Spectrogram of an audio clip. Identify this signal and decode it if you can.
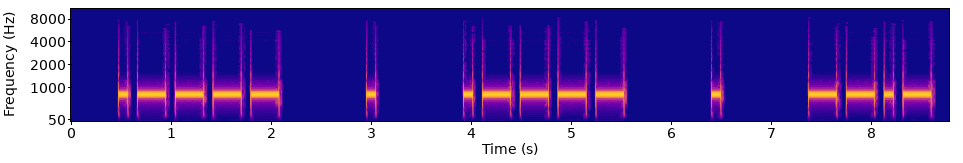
Morse code, heard as a keyed tone, about 13 wpm, spaced as for 7 wpm, 800 Hz. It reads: 1E1EQ
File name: LEZIONI / 4 Q1 ws 12wpm 2129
